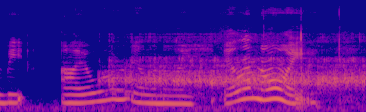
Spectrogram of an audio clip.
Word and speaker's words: Illinois: Illinois! I know it looks like Illinois. Me, when I was younger, I always thought it was Illinois. But apparently, you pronounce it as Illinois.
